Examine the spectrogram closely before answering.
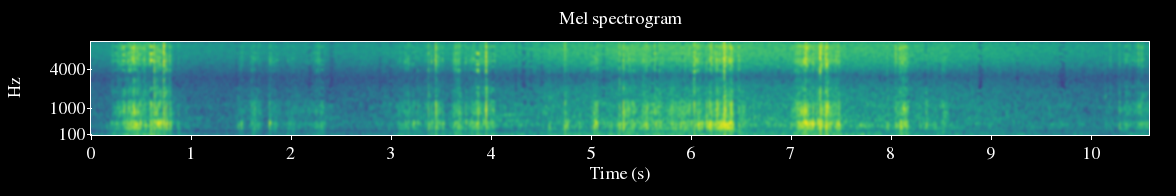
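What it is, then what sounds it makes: Painted wooden panel scraped with a skewer. A bamboo skewer slowly scratches and traces across a solid wood panel painted with trees. Soft, dry scraping strokes with a muffled midrange tone swell and fade irregularly at a quiet level, with brief louder bursts near the start and in the middle of the clip.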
